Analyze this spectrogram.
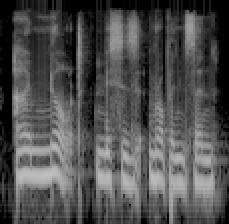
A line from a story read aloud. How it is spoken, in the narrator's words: said through clenched teeth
